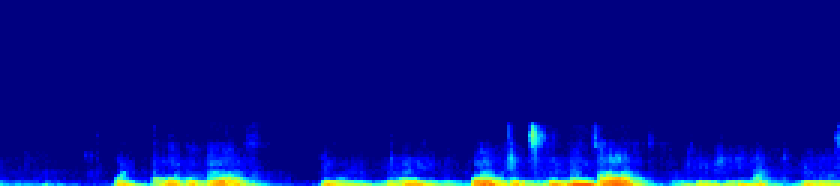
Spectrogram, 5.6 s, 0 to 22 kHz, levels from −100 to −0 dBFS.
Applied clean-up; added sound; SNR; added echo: neural mask model DeepFilterNet 3.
